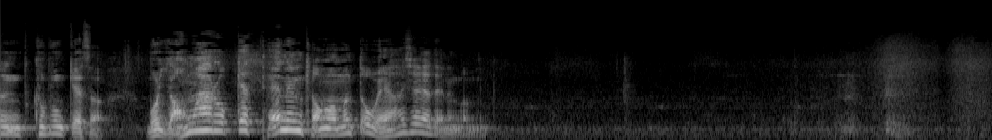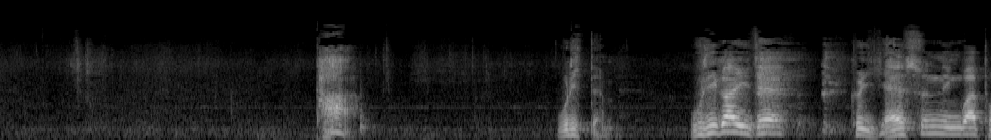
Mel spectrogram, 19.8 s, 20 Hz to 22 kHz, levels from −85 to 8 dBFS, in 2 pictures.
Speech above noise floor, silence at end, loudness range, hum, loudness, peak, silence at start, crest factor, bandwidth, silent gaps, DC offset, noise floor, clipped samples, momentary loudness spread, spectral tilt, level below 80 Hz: 38 dB; 0 s; 14 LU; none; -26 LUFS; -6 dBFS; 0 s; 24 dB; 11.5 kHz; none; under 0.1%; -64 dBFS; under 0.1%; 21 LU; -5.5 dB/octave; -68 dBFS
